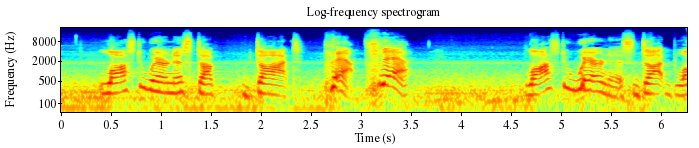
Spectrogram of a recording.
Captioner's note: spitting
